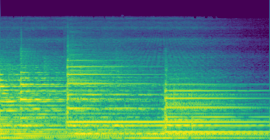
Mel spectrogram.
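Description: Programme theme music of bell-like chimes: a few struck notes, each ringing on and slowly dying away, fading out near the end.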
